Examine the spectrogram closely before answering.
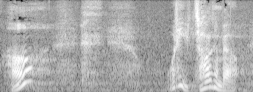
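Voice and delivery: high, fast, laughing what-are-you-talking-about; laughing confusion. Retold or imitated. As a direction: play the baffled woman through a laugh. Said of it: "she's like".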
